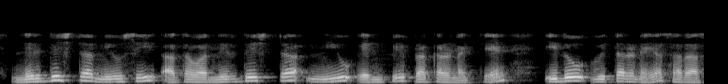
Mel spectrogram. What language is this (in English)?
Kannada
